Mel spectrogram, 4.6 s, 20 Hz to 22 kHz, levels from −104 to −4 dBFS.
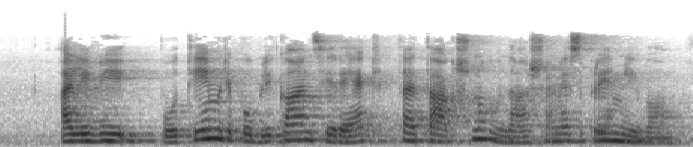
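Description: Speech carried over a call path, band-limited at 8 kHz. From 2.23 s to 4.61 s, automatic gain rising lifts the level about 3 dB. Voice and background swell together as the gain control compensates for quiet input.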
